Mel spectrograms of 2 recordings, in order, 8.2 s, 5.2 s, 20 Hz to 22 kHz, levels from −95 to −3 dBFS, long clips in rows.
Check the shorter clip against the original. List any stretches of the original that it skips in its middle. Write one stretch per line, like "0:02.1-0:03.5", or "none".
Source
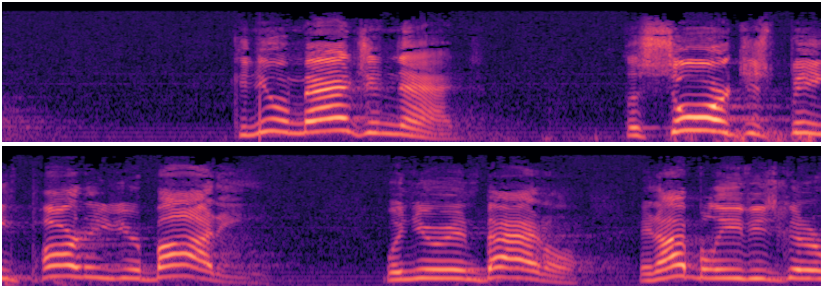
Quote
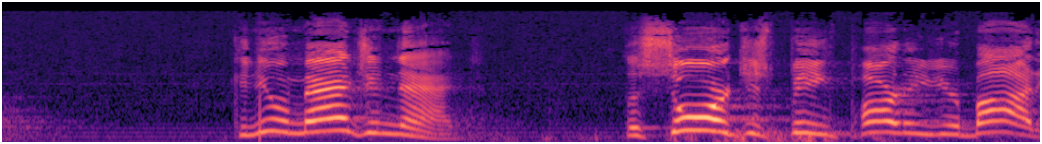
none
